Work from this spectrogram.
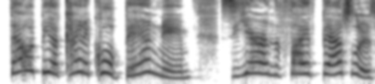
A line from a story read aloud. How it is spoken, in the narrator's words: Ray shouted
